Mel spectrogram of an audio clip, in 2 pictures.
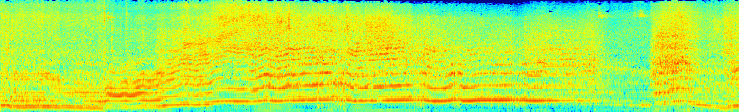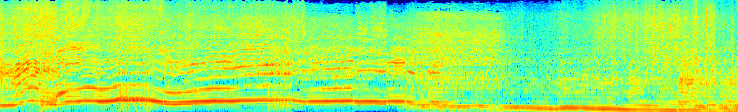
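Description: A racing car engine roars and revs hard.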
